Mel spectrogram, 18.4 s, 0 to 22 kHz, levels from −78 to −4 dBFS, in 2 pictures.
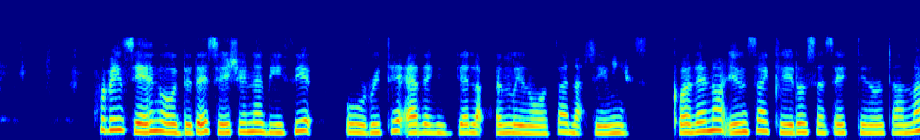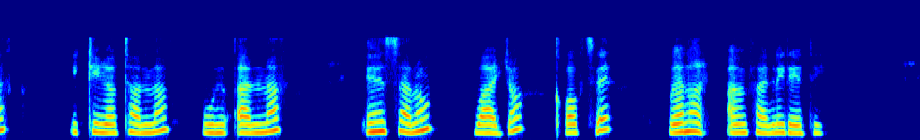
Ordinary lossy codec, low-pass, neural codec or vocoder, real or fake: Opus, 24 kbps; 7.2 kHz; codec, 16 kHz, 0.5 kbps, FunCodec, trained on LibriTTS, 25 frames a second; fake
